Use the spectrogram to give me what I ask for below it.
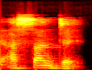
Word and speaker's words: asante: You say asante.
